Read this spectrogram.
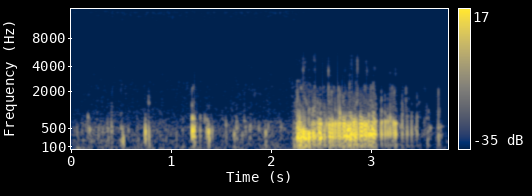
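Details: Stomach growling (borborygmi) from an adult's abdomen: irregular gurgles and pops, then a loud sustained rumbling growl.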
